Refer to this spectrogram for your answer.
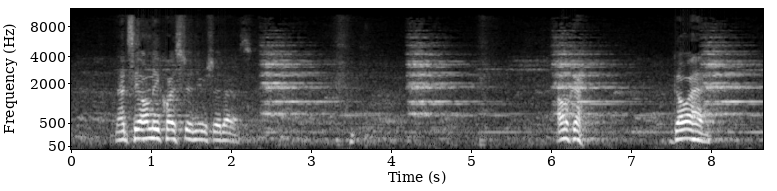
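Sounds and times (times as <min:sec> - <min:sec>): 
speech: 0:00.5 - 0:02.4, 0:06.1 - 0:06.5, 0:07.5 - 0:08.2
bell ringing with bright metallic tone: 0:02.4 - 0:03.6, 0:04.2 - 0:08.6.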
